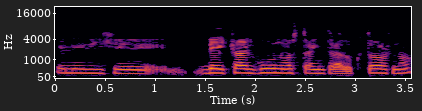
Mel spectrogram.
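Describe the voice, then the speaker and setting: With a Mexican accent, a woman speaks fairly slowly in a dark, mellow, monotone voice, with a dry, close sound and no echo. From Mexico. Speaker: podcast host. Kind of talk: storytelling monologue. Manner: casual, with many fillers.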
